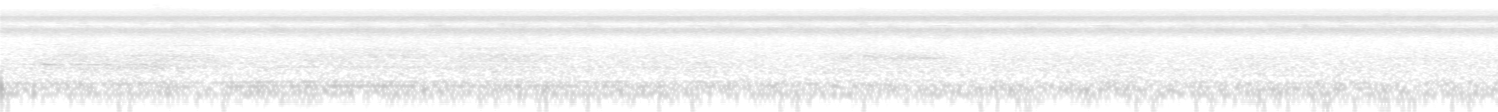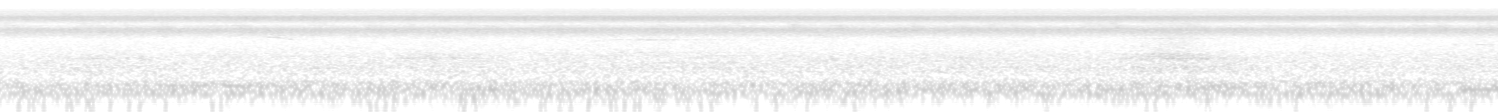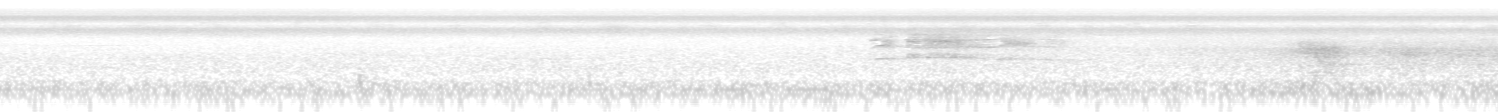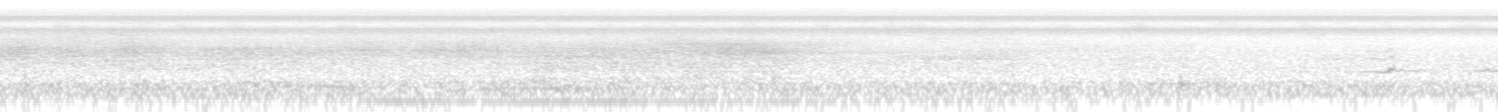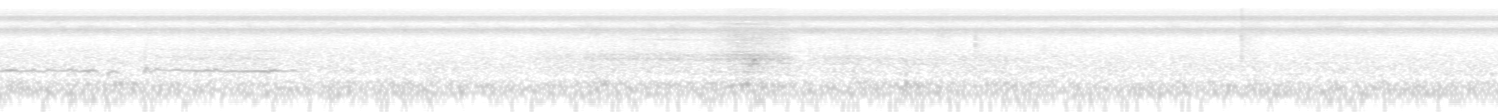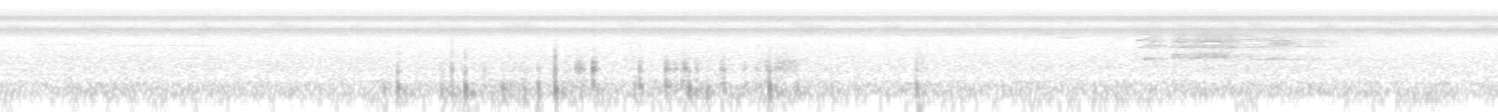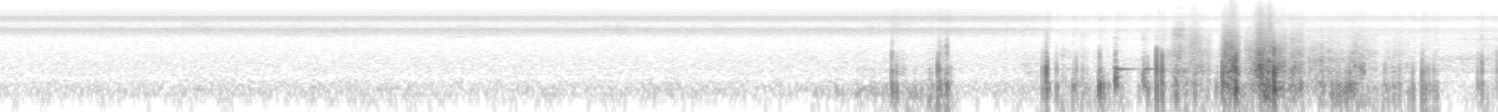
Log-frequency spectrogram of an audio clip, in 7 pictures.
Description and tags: Field Recording in Denia. Crickets and windy day
Sound hunter from Valencia, Spain
nature, summer, pines, field-recording, crickets, ambient, birds, chicharras, fire-crackers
